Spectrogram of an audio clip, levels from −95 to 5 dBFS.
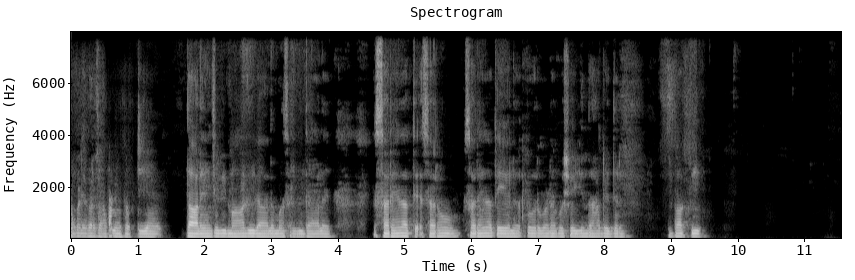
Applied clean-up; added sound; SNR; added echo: neural mask model Resemble Enhance denoiser.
